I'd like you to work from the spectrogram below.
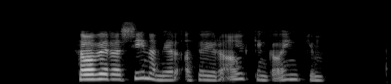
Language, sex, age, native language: Icelandic, female, 40-49, Icelandic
